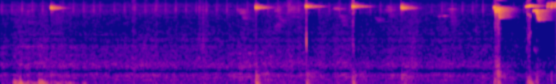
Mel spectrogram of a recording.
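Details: Saffron finch feeding its new chicks: short, piercing high peeps in a loose series, then a burst of rougher, overlapping squeaky notes at the end.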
